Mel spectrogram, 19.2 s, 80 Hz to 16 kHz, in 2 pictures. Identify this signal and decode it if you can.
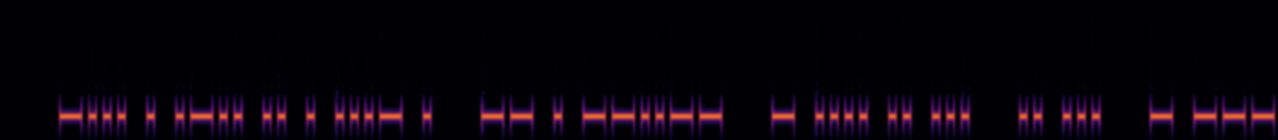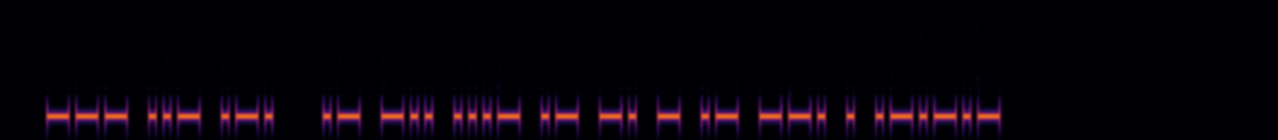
Morse code, heard as a keyed tone, about 22 wpm, 700 Hz. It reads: BELIEVE ME, THIS IS TO OUR ADVANTAGE.
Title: Sentences from Top 1000 Words - Review Part 6 - 22wpm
